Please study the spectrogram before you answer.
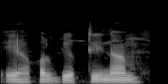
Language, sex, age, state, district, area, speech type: Assamese, male, 45-60, Assam, Golaghat, urban, spontaneous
